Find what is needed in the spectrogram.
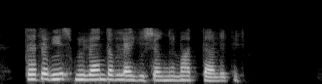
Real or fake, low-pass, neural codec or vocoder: fake; 5.4 kHz; codec, 16 kHz in and 24 kHz out, 0.6 kbps, FireRedTTS-2 codec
